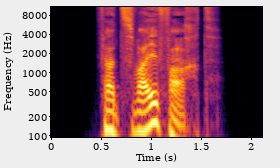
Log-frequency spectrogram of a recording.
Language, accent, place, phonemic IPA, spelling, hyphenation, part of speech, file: German, Germany, Berlin, /fɛɐ̯ˈt͡svaɪ̯ˌfaxt/, verzweifacht, ver‧zwei‧facht, verb, De-verzweifacht.ogg
- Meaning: 1. past participle of verzweifachen 2. inflection of verzweifachen: second-person plural present 3. inflection of verzweifachen: third-person singular present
